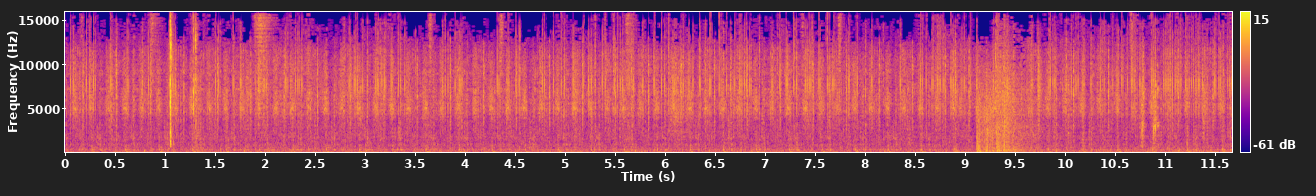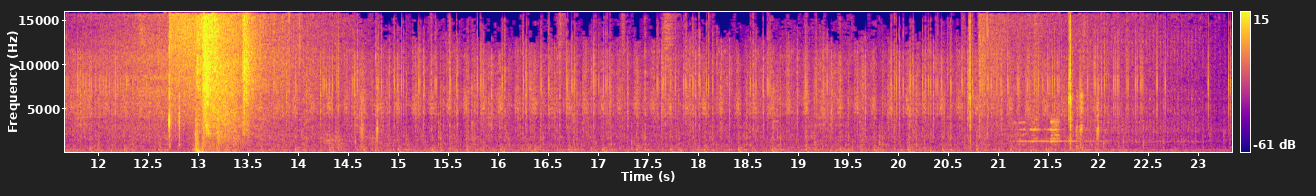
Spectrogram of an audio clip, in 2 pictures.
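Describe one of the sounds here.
A vehicle's engine hums low and steady.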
